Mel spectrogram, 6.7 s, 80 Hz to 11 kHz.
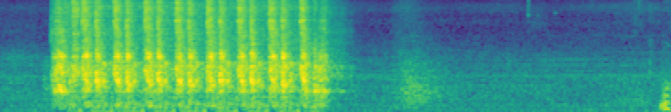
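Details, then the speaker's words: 1985 Honda VT500 motorcycle after engine rebuild, first start attempt on choke, mufflers off: starter cranks steadily about three compressions a second but never fires; suspected to need more time for fuel to reach the carbs. "but I mean I heard the engine crank up and it sounds good so I'm just gonna let time for the fuel flow to the carbs and I'll start it up in a time right now"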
